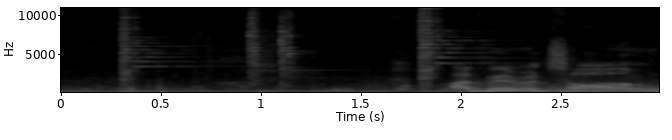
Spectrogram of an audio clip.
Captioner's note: laughing; swords clanging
